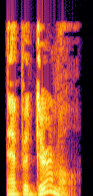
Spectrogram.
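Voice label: "epidermal", British English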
